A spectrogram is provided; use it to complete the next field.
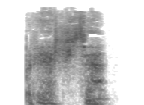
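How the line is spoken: Boy's whisper. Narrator (Russian): прошептал мальчик

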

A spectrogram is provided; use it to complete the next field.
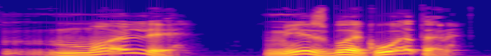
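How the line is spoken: Bewildered repeating. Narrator (Russian): растерянно повторял Билл

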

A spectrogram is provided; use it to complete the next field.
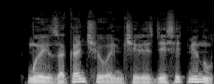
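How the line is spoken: Plain. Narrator (Russian): сказал он

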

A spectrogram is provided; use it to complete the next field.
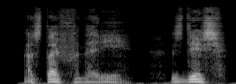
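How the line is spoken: Breathed out. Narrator (Russian): выдохнул Мау

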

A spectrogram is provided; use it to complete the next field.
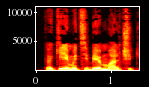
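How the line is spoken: Deliberately rough. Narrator (Russian): сказал он нарочито грубо

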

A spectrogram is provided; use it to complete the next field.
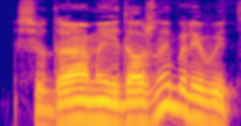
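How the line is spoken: Plain. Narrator (Russian): спросил его тот

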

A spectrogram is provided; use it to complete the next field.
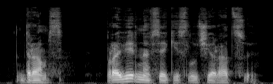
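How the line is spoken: Quiet. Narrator (Russian): негромко произнес он

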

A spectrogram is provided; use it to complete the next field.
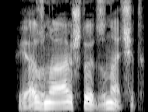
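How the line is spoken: Grumbling. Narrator (Russian): пробурчал он

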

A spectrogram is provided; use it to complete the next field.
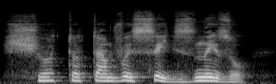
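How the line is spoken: Trembling question. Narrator (Ukrainian): запитав тремтячим голосом Рон

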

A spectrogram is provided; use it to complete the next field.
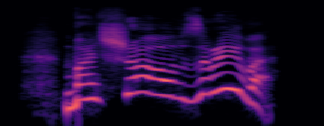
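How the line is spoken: Triumphant yelling. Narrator (Russian): торжествующе вопить

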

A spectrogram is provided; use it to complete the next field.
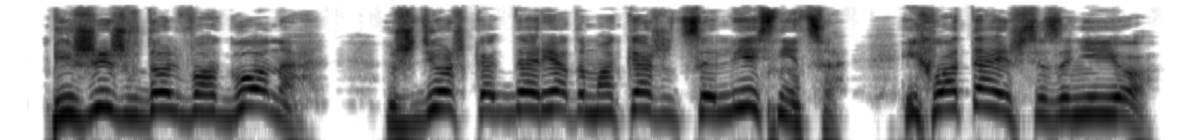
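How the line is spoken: Shouted into ear. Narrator (Russian): прокричал он ей в ухо

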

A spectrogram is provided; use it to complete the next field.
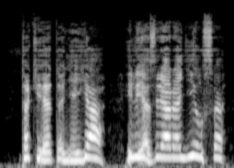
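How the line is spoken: Tearful squeal. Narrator (Russian): Едва не плача взвизгнул он

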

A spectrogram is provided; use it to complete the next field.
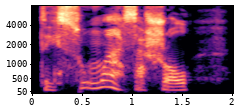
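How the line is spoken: Hissing. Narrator (Russian): зашипела Алиса

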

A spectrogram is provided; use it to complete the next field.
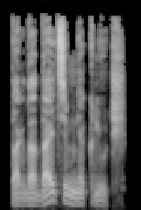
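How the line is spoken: Calm request. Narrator (Russian): спокойно попросил Макферлин

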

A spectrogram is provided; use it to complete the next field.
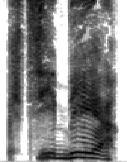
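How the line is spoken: Wild, vicious hiss. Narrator (Russian): раздалось сипение, такое дикое, злобное

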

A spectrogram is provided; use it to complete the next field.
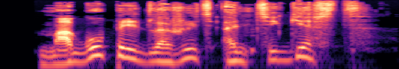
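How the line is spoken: Delicate whisper. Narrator (Russian): говорит Ахиллес деликатным шепотом

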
